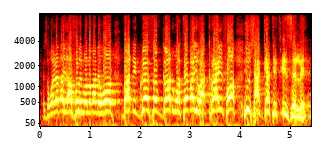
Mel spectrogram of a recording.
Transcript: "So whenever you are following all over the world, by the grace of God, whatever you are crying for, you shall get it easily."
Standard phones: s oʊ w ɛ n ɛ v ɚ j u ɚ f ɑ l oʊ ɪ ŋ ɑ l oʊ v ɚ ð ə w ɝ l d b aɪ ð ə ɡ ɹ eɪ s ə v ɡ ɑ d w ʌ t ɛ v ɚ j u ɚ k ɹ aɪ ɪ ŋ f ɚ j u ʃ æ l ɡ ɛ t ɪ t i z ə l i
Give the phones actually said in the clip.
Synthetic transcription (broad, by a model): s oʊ w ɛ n ɛ v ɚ j u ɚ f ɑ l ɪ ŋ ɑ l oʊ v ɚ ð ə w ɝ l d b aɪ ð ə ɡ ɹ eɪ s ə v ɡ ɑ d w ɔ t ɛ v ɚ j u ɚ k ɹ aɪ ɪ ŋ f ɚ j u ʃ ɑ l ɡ ɛ t ɪ t i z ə l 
